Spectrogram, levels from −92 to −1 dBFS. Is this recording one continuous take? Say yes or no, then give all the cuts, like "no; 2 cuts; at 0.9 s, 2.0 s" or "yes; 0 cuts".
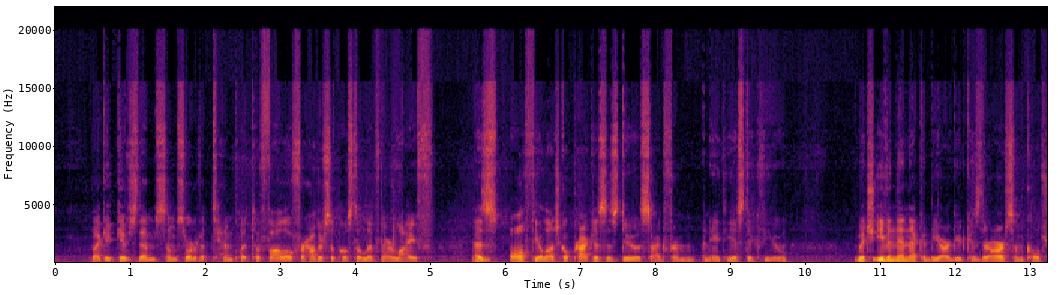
yes; 0 cuts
